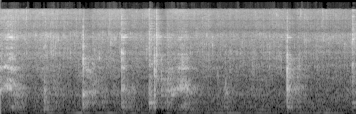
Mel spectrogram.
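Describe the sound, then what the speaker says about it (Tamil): Chopped onions fry with bay leaf, cinnamon, cardamom and cloves in a pan, a constant close sizzle with periodic scraping stirs of a spatula against the metal. "அதுக்கப்புறமா நல்லா வதக்கி விடணும்."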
